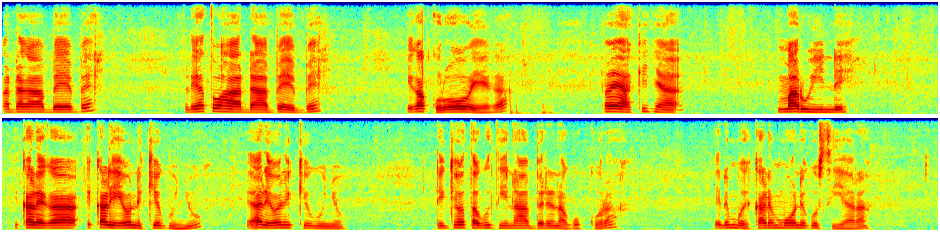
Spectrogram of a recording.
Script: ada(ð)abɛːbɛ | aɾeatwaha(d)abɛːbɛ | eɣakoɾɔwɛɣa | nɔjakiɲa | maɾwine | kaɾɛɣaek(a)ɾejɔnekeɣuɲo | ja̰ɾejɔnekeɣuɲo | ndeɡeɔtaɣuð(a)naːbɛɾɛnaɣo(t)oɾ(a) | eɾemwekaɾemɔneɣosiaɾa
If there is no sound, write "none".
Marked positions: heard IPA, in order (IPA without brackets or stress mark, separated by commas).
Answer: ɣ, d, a, i, k, a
